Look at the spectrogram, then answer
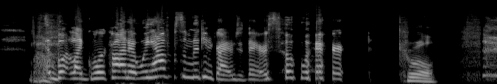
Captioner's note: laughs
